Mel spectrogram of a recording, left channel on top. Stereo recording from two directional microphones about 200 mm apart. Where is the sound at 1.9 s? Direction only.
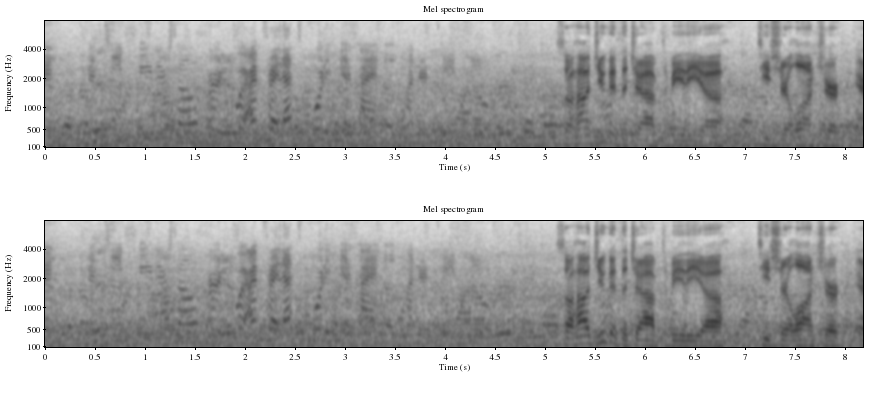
10° right (ahead or behind).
